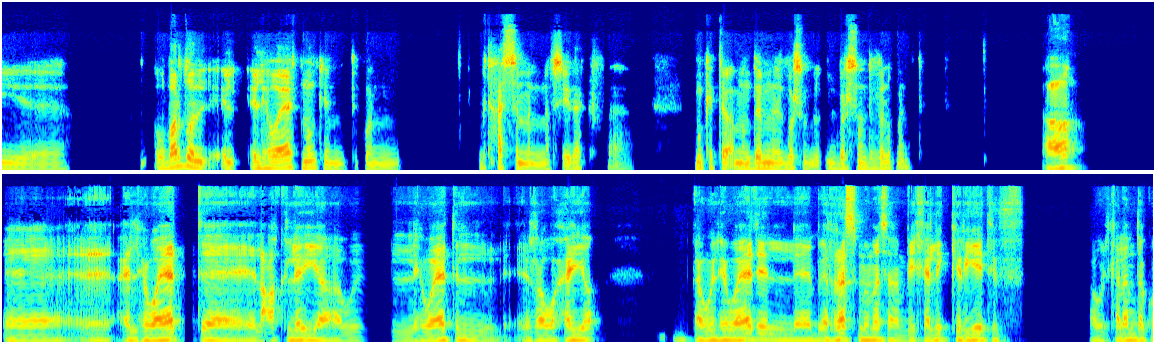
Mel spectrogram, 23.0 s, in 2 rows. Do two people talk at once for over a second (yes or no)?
no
